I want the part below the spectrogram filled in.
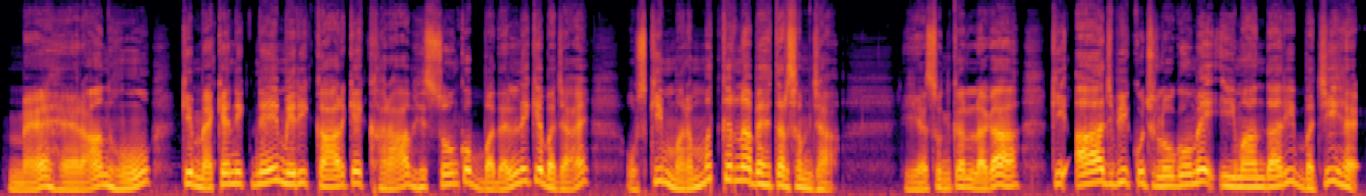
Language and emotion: Hindi, surprised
